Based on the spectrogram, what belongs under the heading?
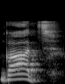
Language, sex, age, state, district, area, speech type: Bengali, female, 45-60, West Bengal, Nadia, rural, read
